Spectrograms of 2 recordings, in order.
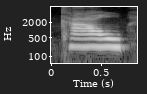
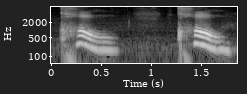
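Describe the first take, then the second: First: "call" with a clear l, as learners said it; old pronunciation. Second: "call" said like "kow", the l dark and vowel-like; pronunciation demo. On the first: Teacher imitating the student's old way of saying "call", plainly. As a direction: pronounce "call" the way students used to. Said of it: "se você falava call". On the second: Teacher showing students how "call" really sounds, carefully. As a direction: end "call" in an open w sound. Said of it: "Olha a pronúncia". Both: Shown as a demonstration.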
